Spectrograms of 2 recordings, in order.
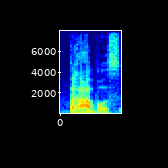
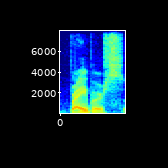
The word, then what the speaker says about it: Brabus: By the way, listen and repeat, Brabus. It's not Brabus or something. The original German pronunciation would be Brabus. Really hard German pronunciation.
